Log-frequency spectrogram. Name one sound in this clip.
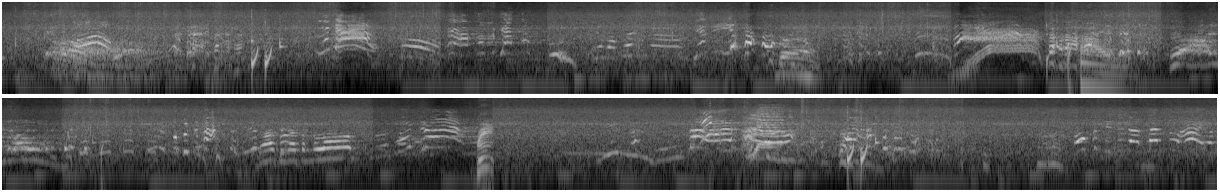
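A young boy shouts and laughs excitedly.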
